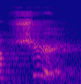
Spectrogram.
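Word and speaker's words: 是: เรา ซื้อ นะ คะ คำ นี้ ออก เสียง ว่า ชื่อ เชื่อ อ่ะ เชื่อ ตาม นี้ นะ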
